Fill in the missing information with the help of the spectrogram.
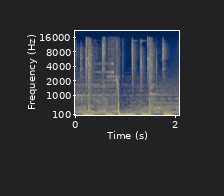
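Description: Background electronic music with a steady beat, a low drum pulsing about four times a second under held synth tones.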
